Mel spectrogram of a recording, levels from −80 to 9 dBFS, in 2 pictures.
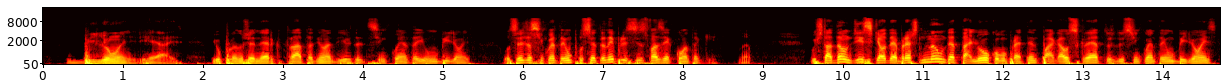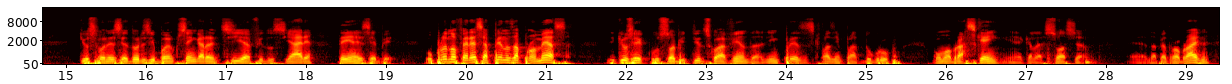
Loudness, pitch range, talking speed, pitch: -21 LUFS, 95-130 Hz, 165 wpm, 110 Hz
